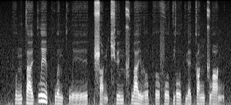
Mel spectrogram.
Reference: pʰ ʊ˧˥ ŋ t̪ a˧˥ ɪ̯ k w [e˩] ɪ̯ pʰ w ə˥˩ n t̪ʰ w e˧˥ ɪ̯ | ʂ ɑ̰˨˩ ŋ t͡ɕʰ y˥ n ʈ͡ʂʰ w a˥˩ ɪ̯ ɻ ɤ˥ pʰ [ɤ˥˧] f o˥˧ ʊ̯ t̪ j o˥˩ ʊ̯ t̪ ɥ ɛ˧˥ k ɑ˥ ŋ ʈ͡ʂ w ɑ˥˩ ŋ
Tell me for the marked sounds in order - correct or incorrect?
incorrect, correct

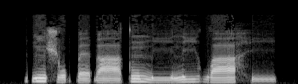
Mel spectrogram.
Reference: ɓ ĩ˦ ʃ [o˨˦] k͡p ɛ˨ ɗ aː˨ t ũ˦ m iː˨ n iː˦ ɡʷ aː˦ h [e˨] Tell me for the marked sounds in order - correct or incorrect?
correct, incorrect

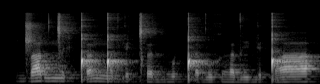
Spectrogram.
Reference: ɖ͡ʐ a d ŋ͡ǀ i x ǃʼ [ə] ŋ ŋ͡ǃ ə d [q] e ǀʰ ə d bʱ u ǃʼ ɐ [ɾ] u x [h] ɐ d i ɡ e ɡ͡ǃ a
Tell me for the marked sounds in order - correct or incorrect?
incorrect, incorrect, incorrect, incorrect

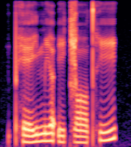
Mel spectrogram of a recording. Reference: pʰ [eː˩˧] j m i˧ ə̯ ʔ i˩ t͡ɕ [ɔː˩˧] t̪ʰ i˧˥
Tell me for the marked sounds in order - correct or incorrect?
correct, incorrect

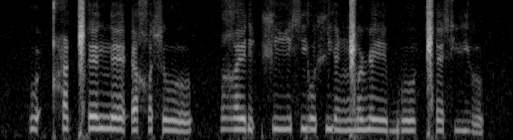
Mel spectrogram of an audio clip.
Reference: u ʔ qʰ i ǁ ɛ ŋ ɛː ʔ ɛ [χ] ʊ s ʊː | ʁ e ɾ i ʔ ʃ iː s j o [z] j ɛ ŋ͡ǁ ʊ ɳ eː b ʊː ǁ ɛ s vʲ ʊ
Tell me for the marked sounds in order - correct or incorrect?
correct, incorrect

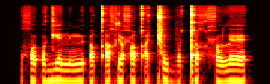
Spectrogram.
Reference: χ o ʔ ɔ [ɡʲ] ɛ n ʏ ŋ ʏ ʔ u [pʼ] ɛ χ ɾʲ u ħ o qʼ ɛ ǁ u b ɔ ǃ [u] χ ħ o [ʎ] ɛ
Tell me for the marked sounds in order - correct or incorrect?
correct, incorrect, incorrect, incorrect

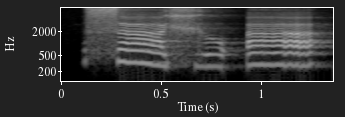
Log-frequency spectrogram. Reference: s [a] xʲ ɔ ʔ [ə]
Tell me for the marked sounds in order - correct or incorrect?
correct, incorrect

